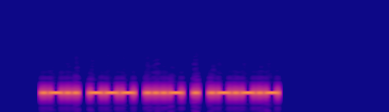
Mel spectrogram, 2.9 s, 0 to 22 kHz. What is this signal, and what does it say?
Morse code, heard as a keyed tone, about 40 wpm, 700 Hz. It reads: LOVE.
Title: 3x Word-Spacing - Sentences from Top 400 Words - 40wpm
